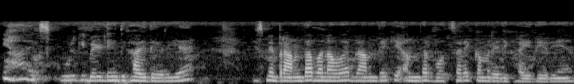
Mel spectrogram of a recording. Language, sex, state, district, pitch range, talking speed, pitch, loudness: Hindi, female, Haryana, Rohtak, 160-185 Hz, 230 wpm, 175 Hz, -20 LUFS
